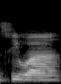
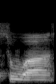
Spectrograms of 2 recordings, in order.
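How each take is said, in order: First: The first vowel is an i sound. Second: The first vowel is a u sound. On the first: "siwa seperti ridha" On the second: "Boleh dibaca suwa seperti halnya kata huda"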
